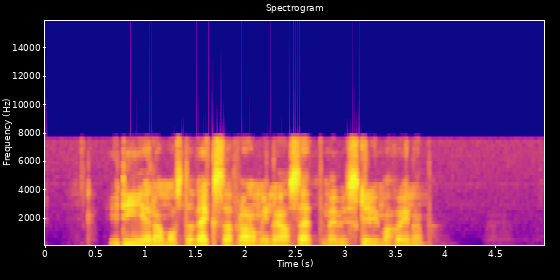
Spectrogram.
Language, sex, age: Swedish, male, 20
